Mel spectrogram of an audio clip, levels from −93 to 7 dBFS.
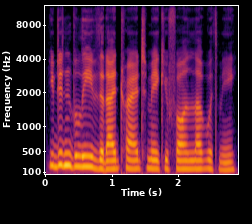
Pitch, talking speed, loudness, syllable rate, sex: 175 Hz, 290 wpm, -16 LUFS, 5.7 syllables/s, female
